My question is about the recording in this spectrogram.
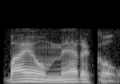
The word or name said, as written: biomedical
